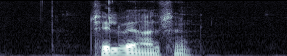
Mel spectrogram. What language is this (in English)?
Danish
